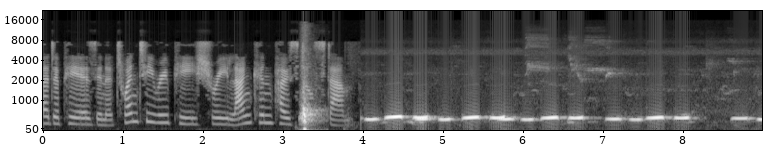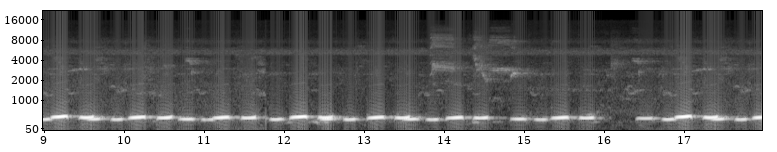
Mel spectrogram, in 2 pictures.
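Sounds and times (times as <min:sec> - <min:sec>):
coucal deep hooting: 0:04.0 - 0:17.9
faint bird chirps: 0:04.1 - 0:17.9.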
